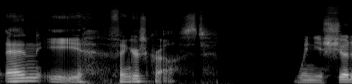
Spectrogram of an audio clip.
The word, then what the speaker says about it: en: you should have said n oh no and uh another one of those TW letter Scrabble words you see a bunch it n pronounced as the letter N it's literally the width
